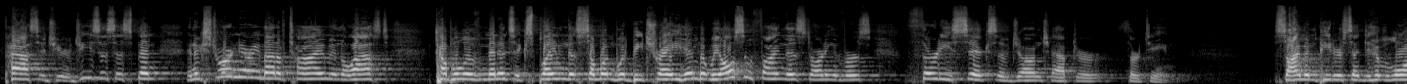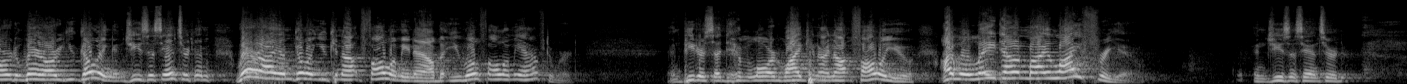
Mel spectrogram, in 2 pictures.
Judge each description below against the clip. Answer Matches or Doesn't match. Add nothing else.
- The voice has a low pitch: Doesn't match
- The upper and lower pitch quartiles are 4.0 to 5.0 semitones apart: Matches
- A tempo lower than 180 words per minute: Doesn't match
